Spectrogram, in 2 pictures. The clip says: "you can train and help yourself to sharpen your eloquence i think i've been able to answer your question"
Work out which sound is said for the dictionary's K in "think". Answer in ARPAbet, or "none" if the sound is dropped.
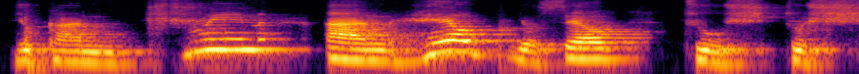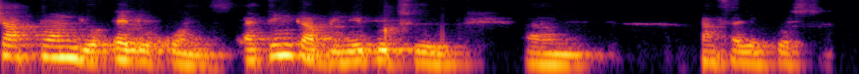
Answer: K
